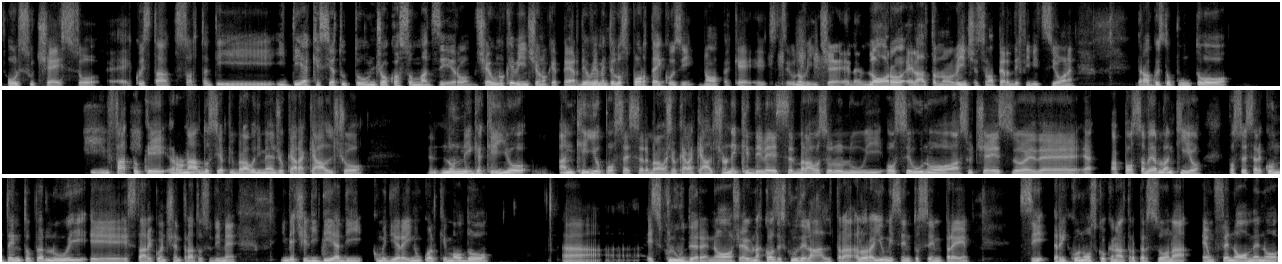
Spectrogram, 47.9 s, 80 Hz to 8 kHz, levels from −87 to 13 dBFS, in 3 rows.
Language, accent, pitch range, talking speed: Italian, native, 95-130 Hz, 165 wpm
